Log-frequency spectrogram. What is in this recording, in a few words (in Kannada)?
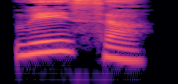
"ವೇಸ", Kannada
